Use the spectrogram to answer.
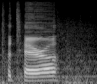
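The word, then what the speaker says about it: Ptera: Was it spelled P-T-E-R-A? I believe it was. And she pronounced it Patera?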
